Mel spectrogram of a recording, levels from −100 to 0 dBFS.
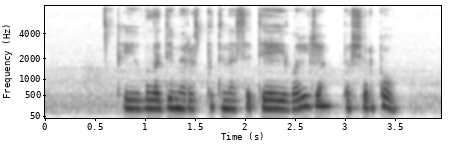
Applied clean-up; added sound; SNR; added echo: none; none; none; none.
